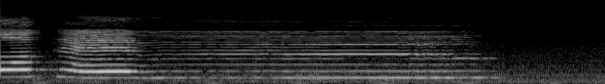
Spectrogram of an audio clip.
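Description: A young woman sings a long held note into a microphone, her voice slowly fading out.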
